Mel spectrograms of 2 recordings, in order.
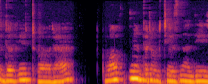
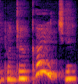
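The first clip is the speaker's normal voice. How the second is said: a repeated call, less high; calling again; 7 semitones higher than usual. Acted. Stork calls again to the flock, less high. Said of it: "zaczął wołać".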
